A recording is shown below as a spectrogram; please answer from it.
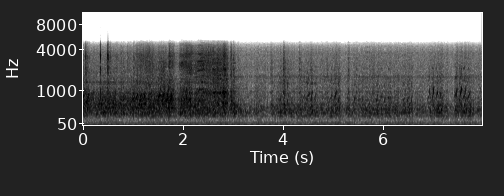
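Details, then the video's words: Leslie, a roughly three-year-old female pet guinea pig, in pain while pooping right after eating leaf lettuce, on June 16; a suspected urinary infection. Noisy indoor background, then short harmonic squeaks come in quick clusters near the end. "Guinea pig in pain while pooping"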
